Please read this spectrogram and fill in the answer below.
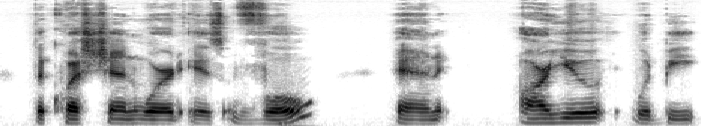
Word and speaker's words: wo: is v v v notice the pronunciation of the w v v let's look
